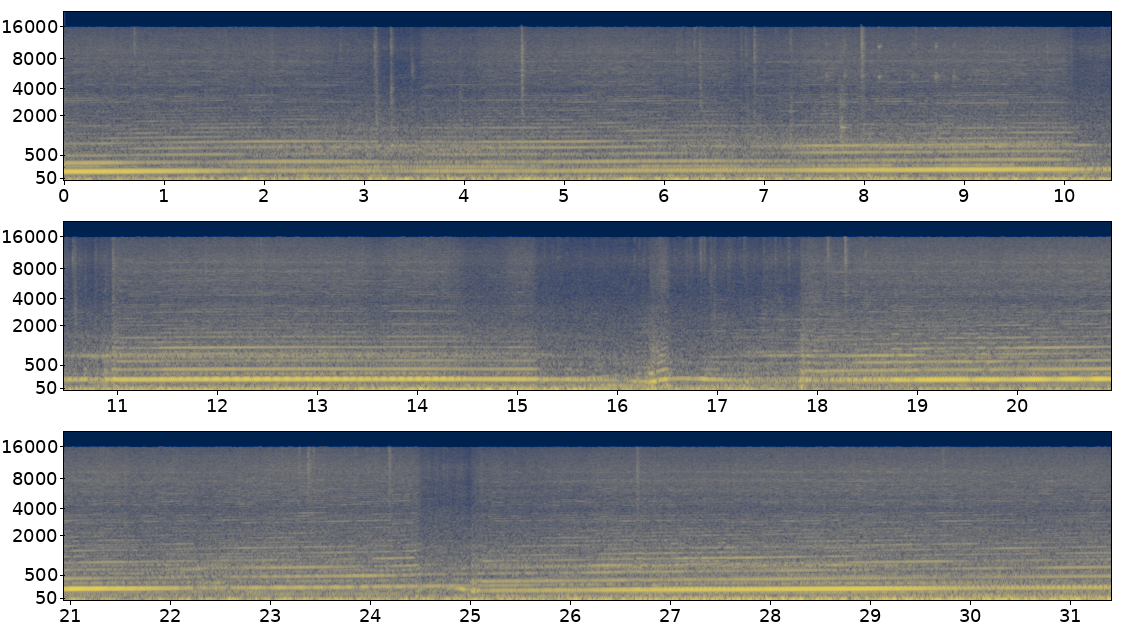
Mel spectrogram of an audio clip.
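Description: Race car's rotary engine heard from inside the cabin under hard acceleration. Its pitch climbs steadily through the gears, with upshifts about ten seconds in and again past the three-quarter mark. Around the middle it slows for a tight corner, with quick throttle blips on the downshifts, then accelerates again.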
